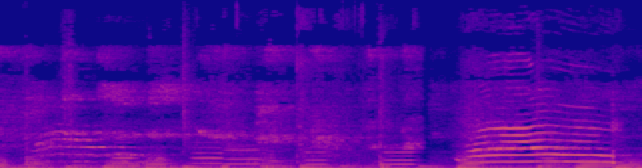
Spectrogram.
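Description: A kitten meowing: one loud meow about a second long near the end, and a fainter rising mew near the start, over background music.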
